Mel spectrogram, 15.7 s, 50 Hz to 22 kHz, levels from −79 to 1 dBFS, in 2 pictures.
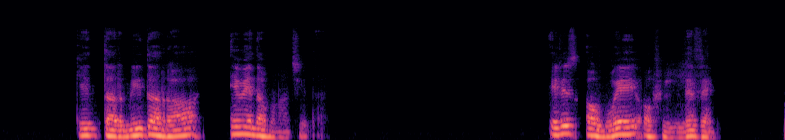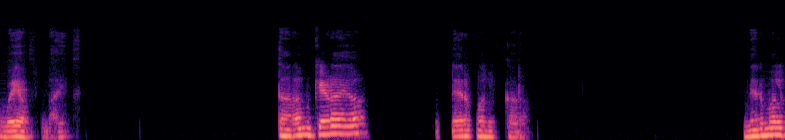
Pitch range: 95-140 Hz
